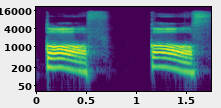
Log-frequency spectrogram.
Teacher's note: ഖാഫിൻ്റെ മഖ്റജ് വരുന്നത് നാവിൻ്റെ അങ്ങേയറ്റം മേലെ അണ്ണാക്കിൽ എന്ത് ചെയ്യണം? തട്ടണം.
